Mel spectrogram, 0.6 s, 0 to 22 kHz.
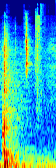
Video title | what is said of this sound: "1300만 원 감가" 새차같은 BMW X3 타고 싶은 사람? 감가폭탄 터졌습니다 - 중고차 구매대행 | 이런 둔탁한 소리가 나야 되는데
